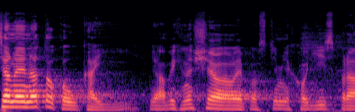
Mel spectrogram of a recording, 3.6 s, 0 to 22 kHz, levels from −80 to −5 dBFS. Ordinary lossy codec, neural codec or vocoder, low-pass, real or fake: MP3, 96 kbps; none; 14.4 kHz; real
